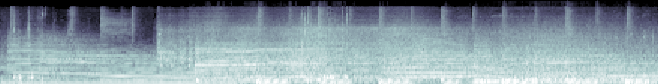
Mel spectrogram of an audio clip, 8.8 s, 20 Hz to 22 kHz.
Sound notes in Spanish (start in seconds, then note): 2.0 Ruido del vehículo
